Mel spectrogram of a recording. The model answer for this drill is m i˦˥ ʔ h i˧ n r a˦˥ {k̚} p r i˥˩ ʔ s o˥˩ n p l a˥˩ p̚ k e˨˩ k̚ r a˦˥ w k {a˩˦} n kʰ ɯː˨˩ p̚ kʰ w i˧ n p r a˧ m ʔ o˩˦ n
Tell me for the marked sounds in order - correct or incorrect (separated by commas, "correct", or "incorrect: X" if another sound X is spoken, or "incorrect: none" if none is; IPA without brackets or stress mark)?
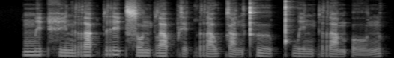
correct, correct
